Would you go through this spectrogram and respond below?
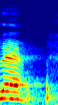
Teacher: रह का उच्चारण करते हैं तो हमारी जीवा में क्या होता है, कंपन होता है। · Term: प्रकंपित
